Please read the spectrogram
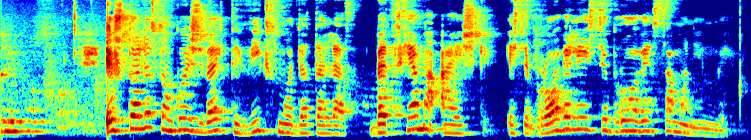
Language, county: Lithuanian, Utena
